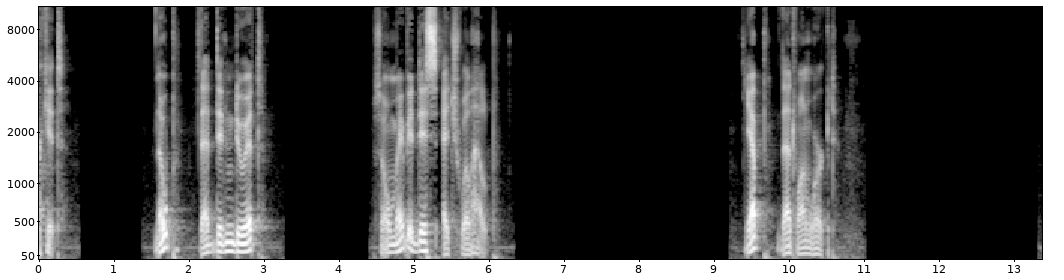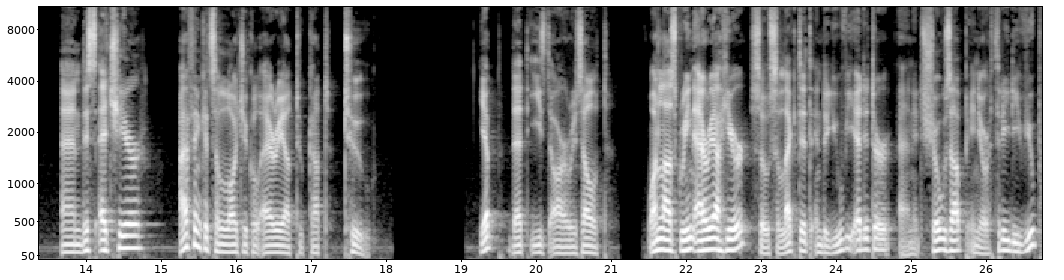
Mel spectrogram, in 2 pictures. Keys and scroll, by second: 0.5 typing, 7.3 typing, 12.5 typing, 17.5 typing, 22.6 typing.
